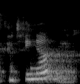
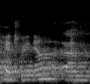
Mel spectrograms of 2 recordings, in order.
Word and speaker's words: Katrina: So my name is Katrina. Yeah. Or Katrina, if you pronounce it in English.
